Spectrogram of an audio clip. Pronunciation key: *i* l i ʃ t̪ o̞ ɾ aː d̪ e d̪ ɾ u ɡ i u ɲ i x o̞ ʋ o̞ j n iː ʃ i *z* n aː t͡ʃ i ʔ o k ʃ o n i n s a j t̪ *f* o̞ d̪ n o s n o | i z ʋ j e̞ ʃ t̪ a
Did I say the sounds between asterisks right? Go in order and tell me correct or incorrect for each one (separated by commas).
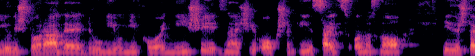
correct, correct, incorrect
